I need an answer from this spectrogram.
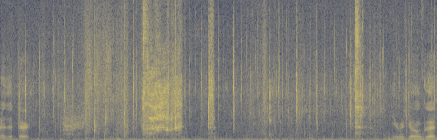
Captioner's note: spitting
